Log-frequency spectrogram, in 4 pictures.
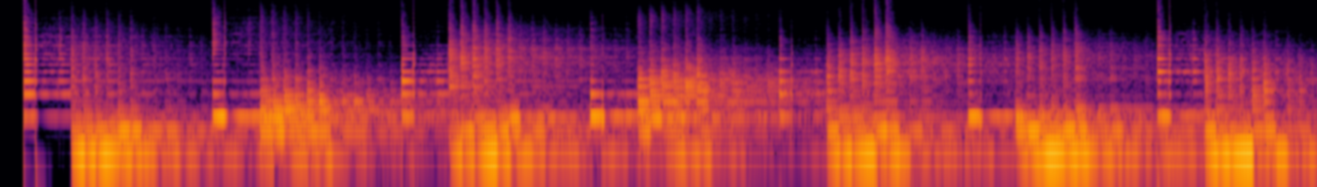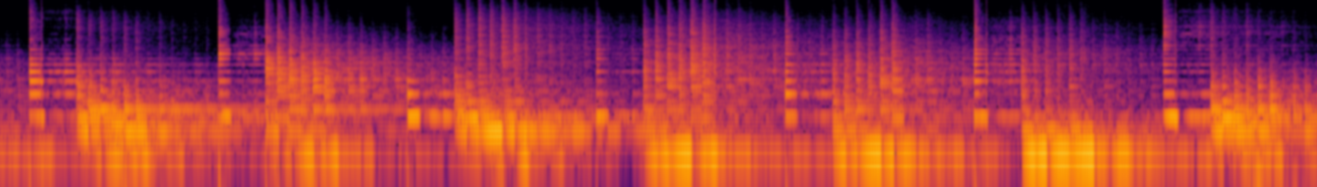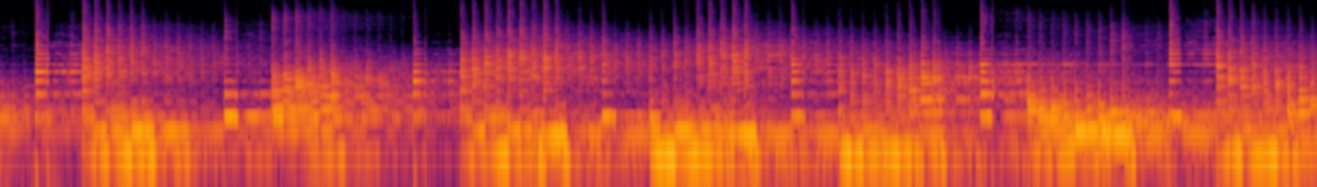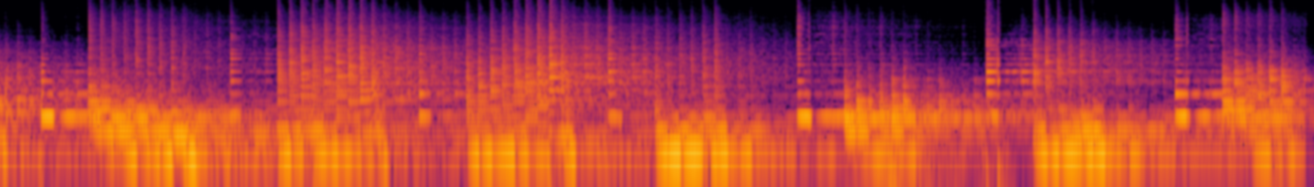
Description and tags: Nice full spectrum sound for electronic music made in ablton
ableton, ambient, electronic, space, sylenth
